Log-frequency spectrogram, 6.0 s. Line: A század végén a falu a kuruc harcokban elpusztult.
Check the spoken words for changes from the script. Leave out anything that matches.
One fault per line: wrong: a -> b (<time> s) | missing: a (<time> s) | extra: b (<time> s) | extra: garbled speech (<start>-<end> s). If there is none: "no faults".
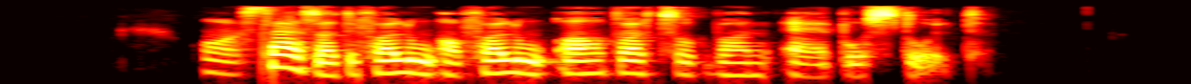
wrong: végén -> falu (1.8 s)
missing: kuruc (3.1 s)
